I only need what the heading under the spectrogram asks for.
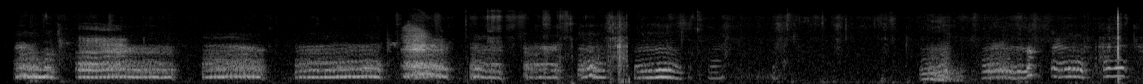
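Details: Cairn terrier puppies at play yip and whine in rapid bursts, with some play growls mixed in.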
